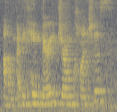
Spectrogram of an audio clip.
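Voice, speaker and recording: A woman's voice: a little high, moderate pace, far from the mic, background noise. A woman in her thirties from the United States, giving a candid, conversational personal talk as a guest presenter at a podium. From United States, grew up in Boston. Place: event hall, speaking at a podium. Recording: very echoey hall.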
